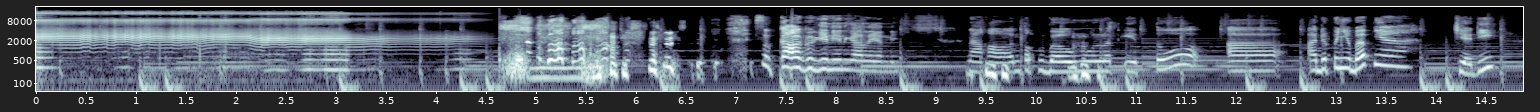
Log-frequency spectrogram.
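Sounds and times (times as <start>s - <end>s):
high-pitched mosquito whine: 0.0s - 5.5s
chatter: 4.6s - 6.8s, 9.4s - 10.8s
person laughing: 4.6s - 7.2s, 9.4s - 10.8s
speech: 4.9s - 14.8s.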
